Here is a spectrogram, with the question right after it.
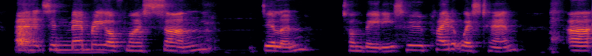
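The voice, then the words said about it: Non-British accent. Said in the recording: “I'm sure people can can tell from your accent, that you're not originally from the UK”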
